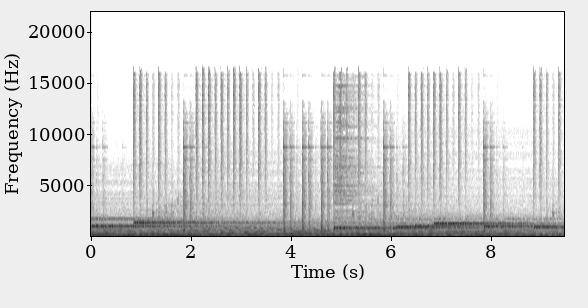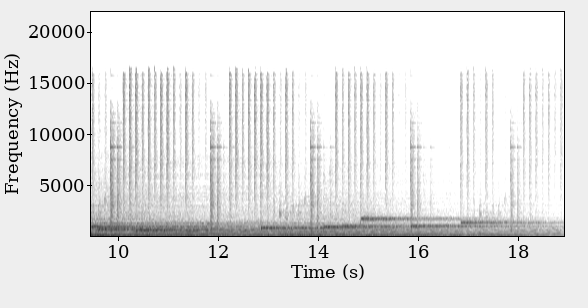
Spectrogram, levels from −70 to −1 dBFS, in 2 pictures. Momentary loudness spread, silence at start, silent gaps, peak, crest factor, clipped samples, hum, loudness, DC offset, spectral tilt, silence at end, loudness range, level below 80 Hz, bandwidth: 13 LU; 0 s; none; -4 dBFS; 18 dB; under 0.1%; none; -23 LUFS; 0.4%; -5.5 dB/octave; 0 s; 9 LU; -30 dBFS; 17 kHz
